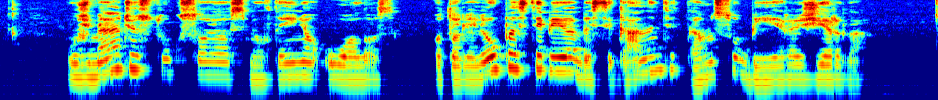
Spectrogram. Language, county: Lithuanian, Kaunas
